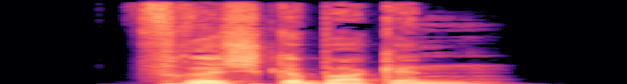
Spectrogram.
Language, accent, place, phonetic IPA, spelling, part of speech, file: German, Germany, Berlin, [ˈfʁɪʃɡəˌbakn̩], frischgebacken, adjective, De-frischgebacken.ogg
- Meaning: 1. freshly-baked 2. fledgling, newly-fledged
